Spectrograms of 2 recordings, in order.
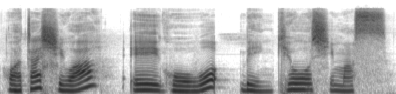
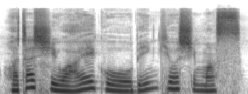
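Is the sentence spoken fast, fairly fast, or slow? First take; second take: slow; fairly fast. First: The sentence is spoken slowly. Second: The sentence is spoken fairly fast. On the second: "Agak cepat"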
